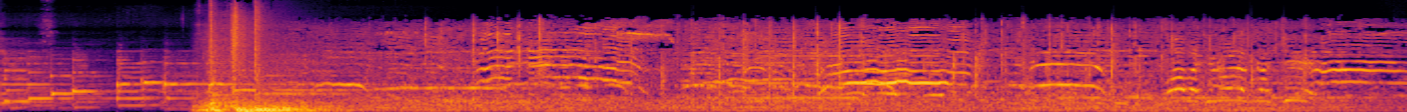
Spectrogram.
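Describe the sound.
A large crowd of Rostov residents cheers and chants the name Wagner in loud, rhythmic unison as Wagner fighters drive out of the city, also shouting "long live the heroes". Many voices rise and repeat together after a brief thump, with scattered shouts layered over the roar.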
